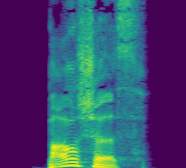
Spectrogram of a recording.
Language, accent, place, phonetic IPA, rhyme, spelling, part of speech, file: German, Germany, Berlin, [ˈbaʁʃəs], -aʁʃəs, barsches, adjective, De-barsches.ogg
- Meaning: strong/mixed nominative/accusative neuter singular of barsch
